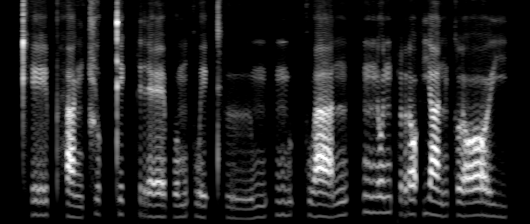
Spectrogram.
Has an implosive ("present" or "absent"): absent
